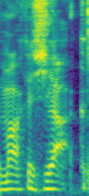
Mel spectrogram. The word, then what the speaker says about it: Marcus Jack: His name was Marcus Jack, but he would pronounce it Marcus Jacques.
